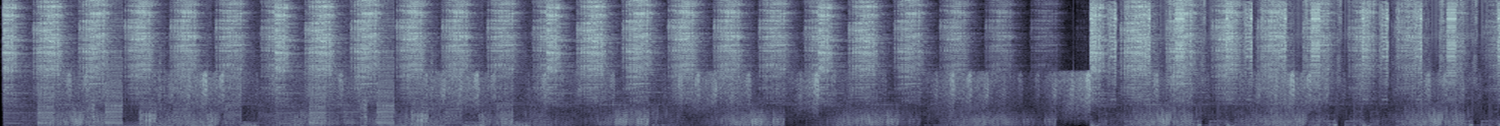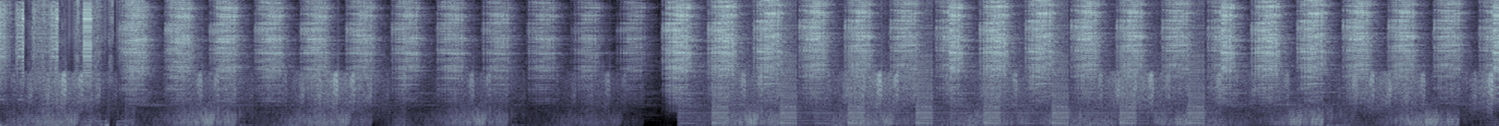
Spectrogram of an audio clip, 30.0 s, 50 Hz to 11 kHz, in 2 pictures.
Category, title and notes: Music > Multiple instruments
Short Track #3848 (Industraumatic)
Ambient, Cyberpunk, Games, Horror, Industrial, Noise, Sci-fi, Soundtrack, Underground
